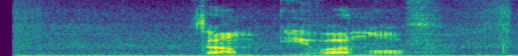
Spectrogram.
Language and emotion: Russian, neutral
